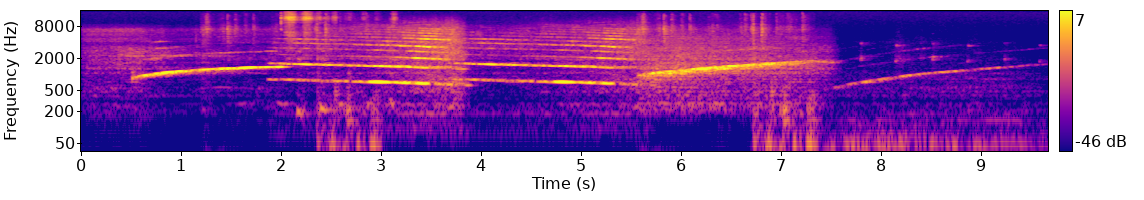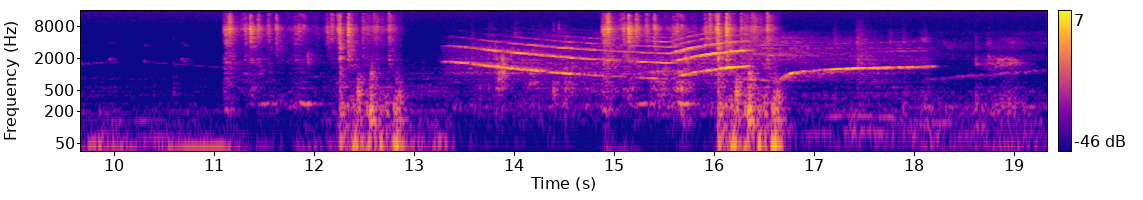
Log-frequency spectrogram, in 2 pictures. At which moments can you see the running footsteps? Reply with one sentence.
You can't hear the running footsteps here.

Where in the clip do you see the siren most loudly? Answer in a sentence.
The volume of the siren peaks at 3 seconds.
